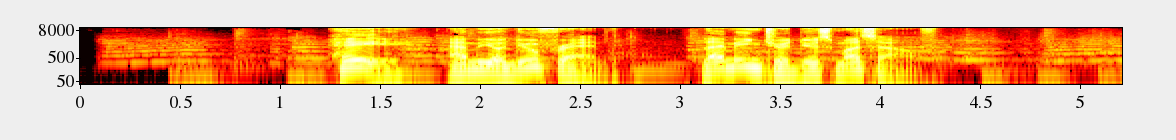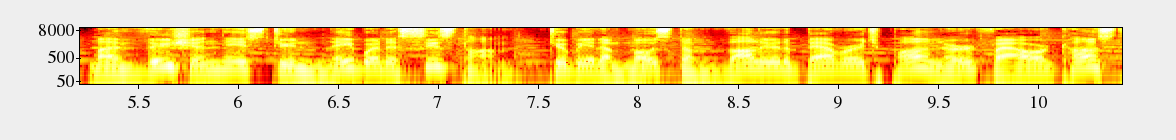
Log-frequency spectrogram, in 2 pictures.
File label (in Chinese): 男 英语 MG动画; Hey-Im-your-new-friend-D3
